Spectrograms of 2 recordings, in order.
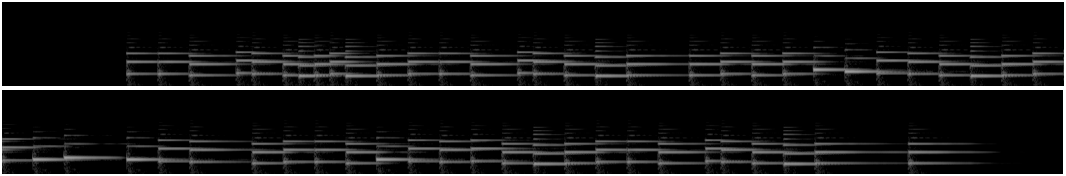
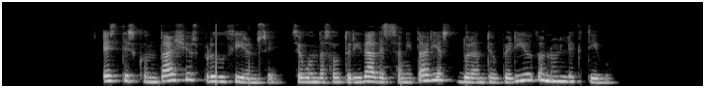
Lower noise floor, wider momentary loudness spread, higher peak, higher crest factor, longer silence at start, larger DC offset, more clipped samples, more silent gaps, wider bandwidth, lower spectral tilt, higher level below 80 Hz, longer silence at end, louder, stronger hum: second, -78 dBFS vs under -90 dBFS; about the same, 5 LU vs 6 LU; second, -24 dBFS vs -4 dBFS; about the same, 14 dB vs 16 dB; first, 1.25 s vs 1 s; neither; neither; neither; second, 6 kHz vs 8 kHz; second, -4.5 dB/octave vs -6 dB/octave; second, -74 dBFS vs -64 dBFS; second, 0.75 s vs 0.9 s; second, -37 LUFS vs -20 LUFS; neither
